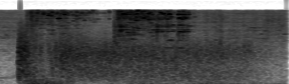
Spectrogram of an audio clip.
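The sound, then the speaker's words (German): A bomb exploding on a Mustang car: a sudden loud boom bursts in after a brief lull, then spreads into a sustained, roaring rumble that slowly fades. “Er hat eine Bombe auf den Mustang geworfen. Mensch, der zerstört unser Beweismaterial.”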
